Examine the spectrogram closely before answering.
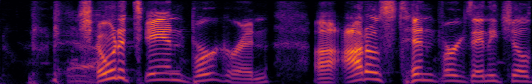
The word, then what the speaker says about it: Jonatan: Jonath Jonatan. Jonatan Burgerin.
